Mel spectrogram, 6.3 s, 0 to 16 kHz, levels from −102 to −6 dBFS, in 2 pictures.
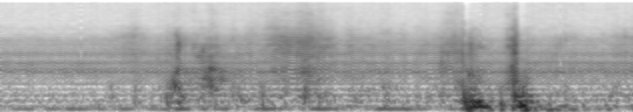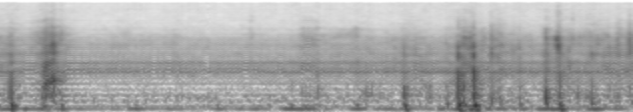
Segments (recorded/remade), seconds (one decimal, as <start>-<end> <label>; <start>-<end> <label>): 0.0-6.3 remade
